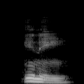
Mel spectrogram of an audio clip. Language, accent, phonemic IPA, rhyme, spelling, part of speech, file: English, Australia, /ˈɪni/, -ɪni, innie, noun, En-au-innie.ogg
- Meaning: Anything concave; especially: 1. A navel that is formed of a hollow in the abdomen (as opposed to one that protrudes from the abdomen) 2. A vulva with inner labia minora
